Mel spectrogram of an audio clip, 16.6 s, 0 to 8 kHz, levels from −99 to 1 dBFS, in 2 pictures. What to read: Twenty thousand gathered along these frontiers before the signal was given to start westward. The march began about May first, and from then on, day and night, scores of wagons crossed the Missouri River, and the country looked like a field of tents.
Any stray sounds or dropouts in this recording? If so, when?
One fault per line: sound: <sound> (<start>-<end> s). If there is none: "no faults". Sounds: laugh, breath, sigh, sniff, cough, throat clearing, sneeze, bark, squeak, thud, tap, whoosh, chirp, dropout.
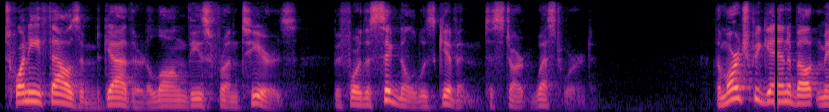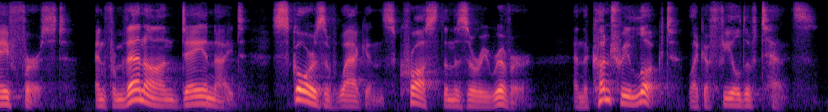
sound: dropout (7.7-7.8 s)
